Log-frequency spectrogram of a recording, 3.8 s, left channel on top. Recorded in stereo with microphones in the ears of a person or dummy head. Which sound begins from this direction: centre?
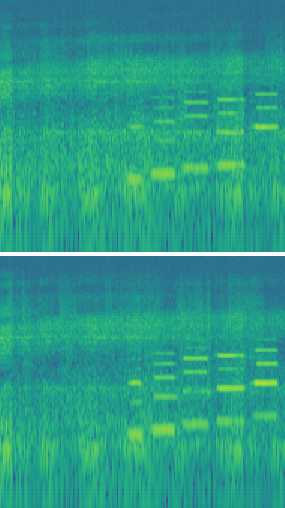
A motorcycle, at 0.0 s.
